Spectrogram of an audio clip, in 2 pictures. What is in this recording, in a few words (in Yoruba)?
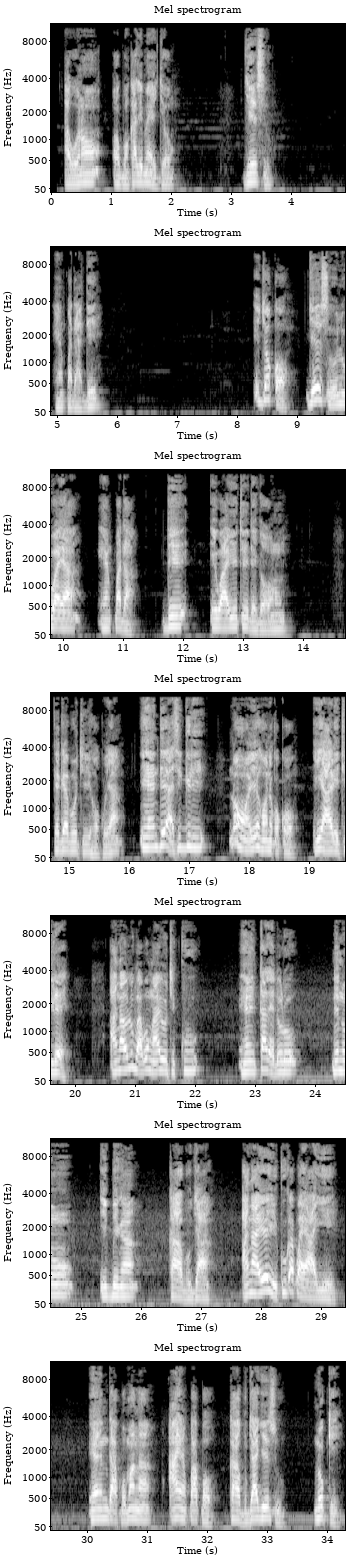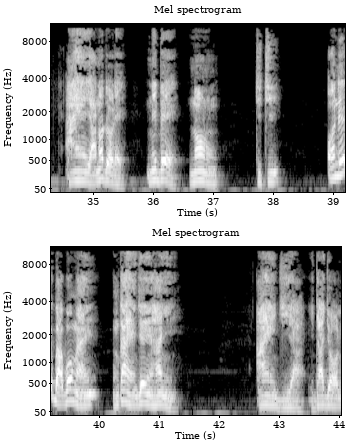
good news yoruba, bible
